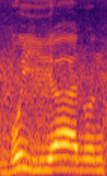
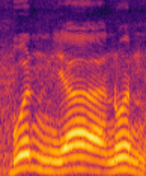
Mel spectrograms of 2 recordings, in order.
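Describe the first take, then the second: First: The n before the y is merged away. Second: The n before the y is clearly pronounced. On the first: The speaker calls it wrong. "tidak dibaca buyanun" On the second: The speaker calls it right. "tapi tetap bunyanun"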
